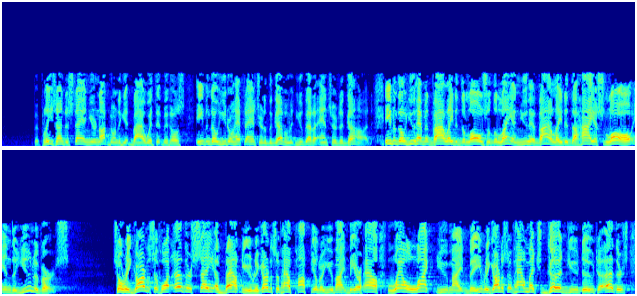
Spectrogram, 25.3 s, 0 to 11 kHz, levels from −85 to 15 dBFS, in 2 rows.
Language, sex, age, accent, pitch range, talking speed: English, male, 60-79, American, 150-215 Hz, 180 wpm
